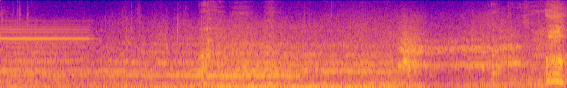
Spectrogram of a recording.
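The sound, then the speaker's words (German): A car skids on a street in a children's audio drama, its tires squealing in a few screeching bursts over engine noise. A sharp, louder burst comes right at the end. “Vorsicht, das Auto!”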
